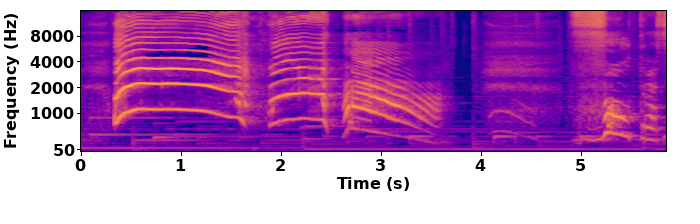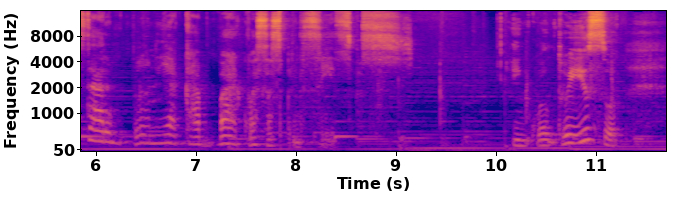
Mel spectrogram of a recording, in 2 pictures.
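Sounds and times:
person imitating a furious witch's shrill scream: 0.3s - 3.6s
speech: 5.7s - 8.8s, 10.2s - 11.5s.

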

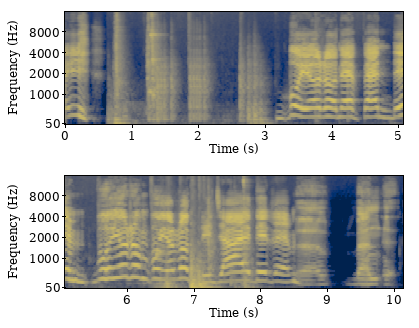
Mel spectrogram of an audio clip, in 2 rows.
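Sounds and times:
speech: 0.2s - 0.8s, 3.4s - 10.1s
door opening with creaking handle and hinges: 0.6s - 3.2s, 6.3s - 8.1s.

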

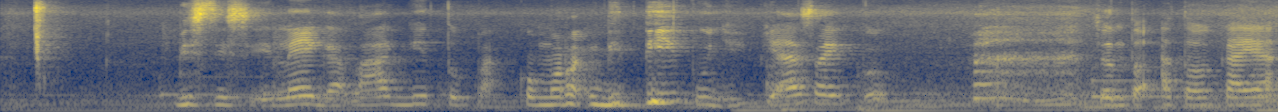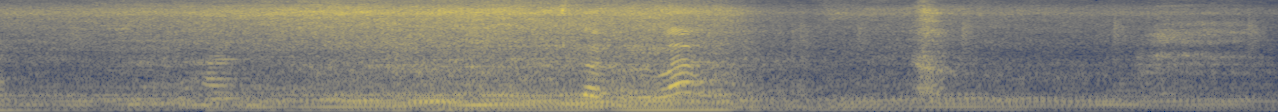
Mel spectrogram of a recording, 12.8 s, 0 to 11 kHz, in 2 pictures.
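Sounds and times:
speech: 0.9s - 6.6s, 8.0s - 8.4s, 9.3s - 10.1s
motorcycle revving while passing by outside: 3.7s - 12.7s.

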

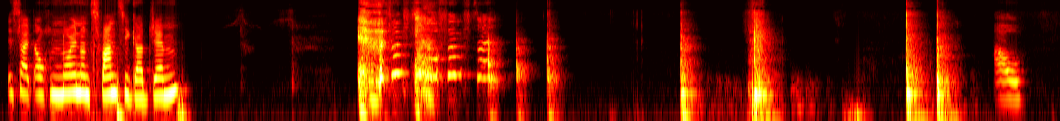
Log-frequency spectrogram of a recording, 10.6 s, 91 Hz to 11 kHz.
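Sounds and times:
speech: 0.1s - 2.0s, 3.6s - 5.0s, 10.0s - 10.3s
sharp knocks on a wooden table: 4.9s - 5.7s, 6.8s - 7.8s, 9.0s - 9.6s.

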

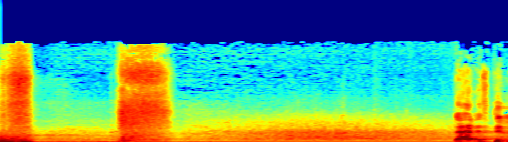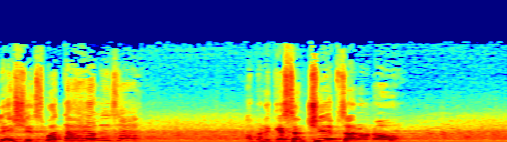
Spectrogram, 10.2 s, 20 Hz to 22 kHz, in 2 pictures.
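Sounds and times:
voice imitating the hiss of pepper spray: 1.2s - 1.8s
laughter: 1.9s - 10.1s
speech: 4.5s - 6.7s, 7.6s - 9.2s.

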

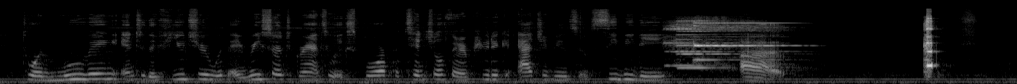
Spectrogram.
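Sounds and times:
speech: 0.3s - 7.9s
phone ringtone short electronic melody: 6.6s - 8.2s.

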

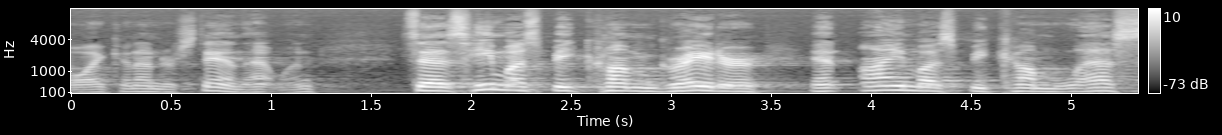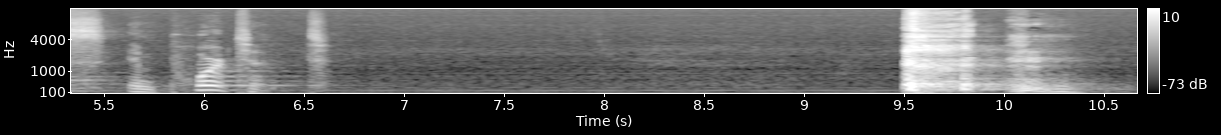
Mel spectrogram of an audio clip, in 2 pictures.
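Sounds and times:
speech: 0.1s - 6.7s
person coughing harshly: 9.5s - 10.5s.

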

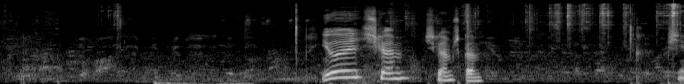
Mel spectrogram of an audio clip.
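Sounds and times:
speech: 2.3s - 5.0s, 6.7s - 6.8s
bunch of keys jingling as a key is fetched: 5.3s - 6.8s.

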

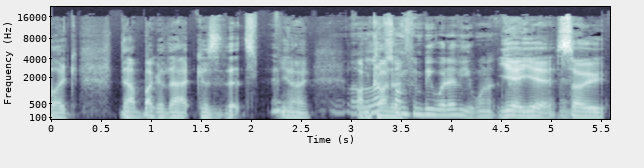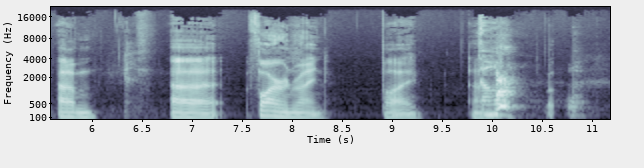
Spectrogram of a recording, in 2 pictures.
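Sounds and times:
speech: 0.0s - 6.1s, 6.8s - 11.0s
dog barking in a recording studio: 9.9s - 11.0s.

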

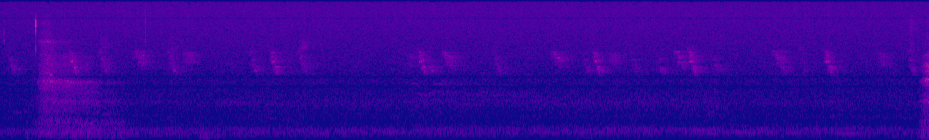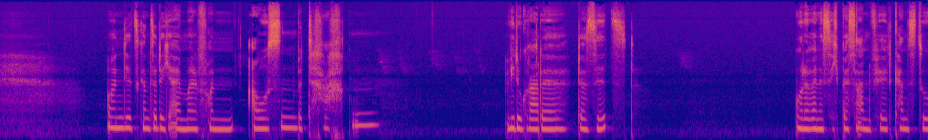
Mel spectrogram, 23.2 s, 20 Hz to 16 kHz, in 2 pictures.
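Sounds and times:
birds chirping outdoors: 0.0s - 4.2s, 5.0s - 12.5s, 13.4s - 19.2s, 20.0s - 20.5s
low ambient hum: 0.0s - 23.2s
loud breathy exhale: 0.5s - 1.6s, 11.5s - 12.7s
speech: 13.0s - 16.4s, 18.0s - 19.6s, 21.6s - 23.2s.

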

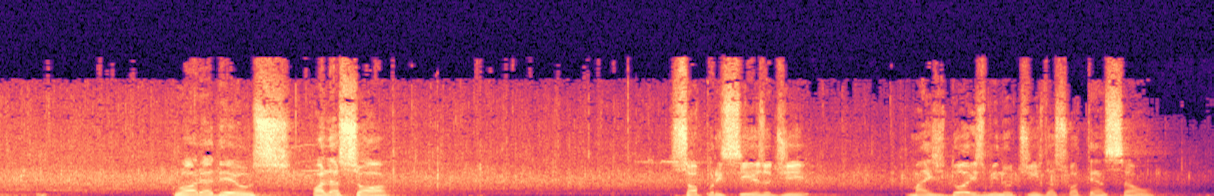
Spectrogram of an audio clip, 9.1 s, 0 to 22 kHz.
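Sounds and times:
crowd clapping in a large room: 0.0s - 9.0s
speech: 1.3s - 3.1s, 5.2s - 6.2s, 6.8s - 8.8s.

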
